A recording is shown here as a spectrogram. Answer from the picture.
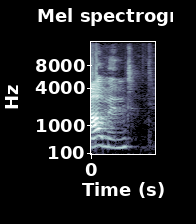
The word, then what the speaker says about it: almond: Almond. – But see, you really, you put a heavy emphasis on the L. The L should be a little bit lighter. – Is it almond? – Almond.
